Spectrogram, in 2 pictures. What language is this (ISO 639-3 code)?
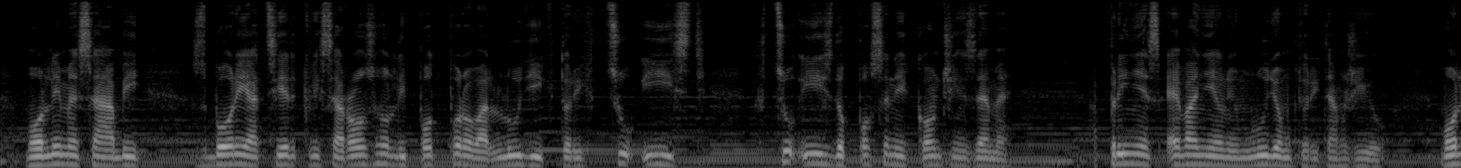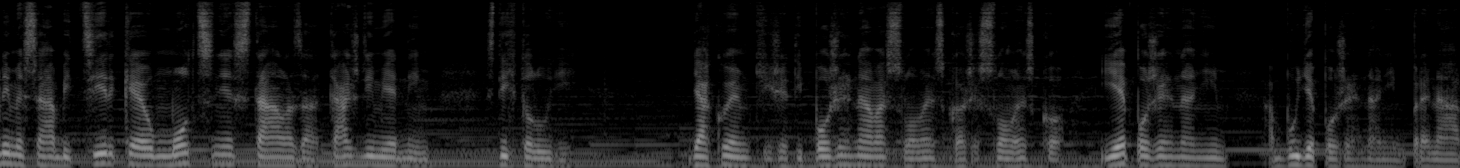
slk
